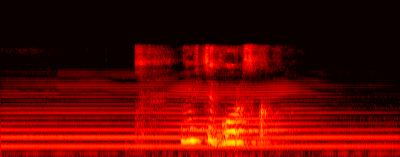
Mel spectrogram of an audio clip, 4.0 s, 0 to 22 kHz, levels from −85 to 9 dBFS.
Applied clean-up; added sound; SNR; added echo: none; Wind instrument, woodwind instrument; 10 dB; reverberation time 0.6 s.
